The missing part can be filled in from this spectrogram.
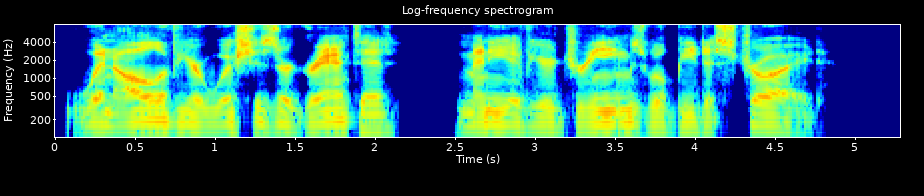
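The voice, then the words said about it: Artificially deepened voice. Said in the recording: “I try to make my voice deeper”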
